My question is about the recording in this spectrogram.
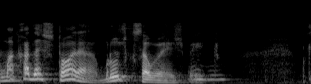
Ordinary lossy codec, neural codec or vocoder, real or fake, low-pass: none; none; real; 7.2 kHz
